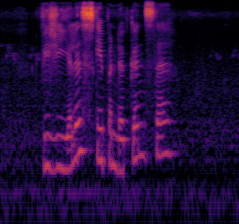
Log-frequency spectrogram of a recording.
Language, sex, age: Afrikaans, female, 21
